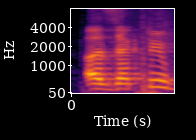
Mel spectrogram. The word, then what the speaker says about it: adjective: डी जे आ जाए इकट्ठे। ठीक है? वहां पर जो डी की साउंड होती है वो क्या होती है? साइलेंट होती है। ठीक है? यहां पर भी बच्चों डी की साउंड है वो क्या है? साइलेंट है। इसलिए हम इसको बोलेंगे भी क्या बोलेंगे? हम इसको एडजेक्टिव बोलेंगे।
